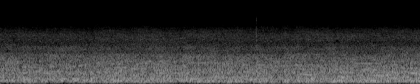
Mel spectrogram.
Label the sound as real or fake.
fake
